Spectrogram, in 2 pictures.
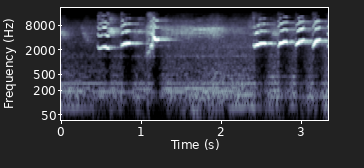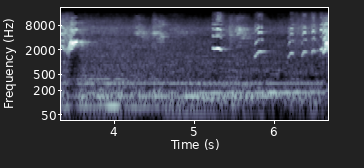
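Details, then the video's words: Lovebird singing while asleep: bursts of rapid high chirps and short upslurred whistles, about four per second in clusters, separated by brief pauses; low steady hum underneath. "burung Lovebird gacor || bunyi sambil tidur"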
